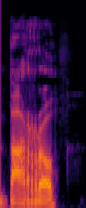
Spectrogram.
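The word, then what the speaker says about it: Barro: Josh Barrow, who I think that we should just pronounce his name Barrow from now on. Just if you have the double R, just go for it.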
